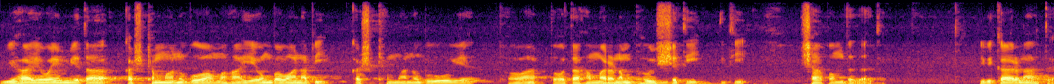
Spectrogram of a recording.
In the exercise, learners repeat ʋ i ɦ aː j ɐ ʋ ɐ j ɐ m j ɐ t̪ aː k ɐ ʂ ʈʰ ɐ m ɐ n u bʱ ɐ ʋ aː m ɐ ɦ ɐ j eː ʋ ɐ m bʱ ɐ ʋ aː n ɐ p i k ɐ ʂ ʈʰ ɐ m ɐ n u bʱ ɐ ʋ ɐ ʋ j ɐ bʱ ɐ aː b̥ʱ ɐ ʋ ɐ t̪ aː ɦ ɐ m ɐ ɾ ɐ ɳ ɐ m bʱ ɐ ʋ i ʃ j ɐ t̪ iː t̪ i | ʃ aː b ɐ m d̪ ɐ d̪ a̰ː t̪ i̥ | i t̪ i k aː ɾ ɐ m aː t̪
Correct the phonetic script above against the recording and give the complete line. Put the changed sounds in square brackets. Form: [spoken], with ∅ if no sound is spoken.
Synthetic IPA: ʋ i ɦ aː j ɐ ʋ ɐ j ɐ m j ɐ t̪ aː k ɐ ʂ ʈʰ ɐ m ɐ n u bʱ ɐ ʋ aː m ɐ ɦ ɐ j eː ʋ ɐ m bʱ ɐ ʋ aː n ɐ p i k ɐ ʂ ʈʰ ɐ m ɐ n u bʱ ɐ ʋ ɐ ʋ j ɐ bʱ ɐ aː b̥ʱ ɐ ʋ ɐ t̪ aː ɦ ɐ m ɐ ɾ ɐ ɳ ɐ m bʱ ɐ ʋ i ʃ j ɐ t̪ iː t̪ i | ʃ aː [p] ɐ m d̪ ɐ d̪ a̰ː t̪ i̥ | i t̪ i k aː ɾ ɐ [ɳ] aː t̪

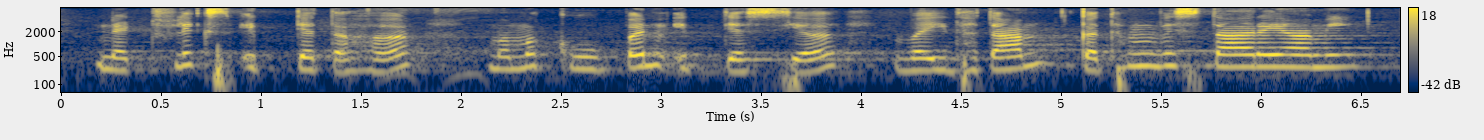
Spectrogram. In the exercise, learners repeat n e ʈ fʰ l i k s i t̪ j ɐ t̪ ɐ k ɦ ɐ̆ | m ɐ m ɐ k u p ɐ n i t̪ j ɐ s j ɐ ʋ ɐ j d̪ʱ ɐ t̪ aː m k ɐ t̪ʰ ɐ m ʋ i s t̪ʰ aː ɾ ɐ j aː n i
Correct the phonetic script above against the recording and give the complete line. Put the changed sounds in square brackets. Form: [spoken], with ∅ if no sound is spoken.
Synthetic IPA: n e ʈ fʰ l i k s i t̪ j ɐ t̪ ɐ [∅] ɦ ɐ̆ | m ɐ m ɐ k [uː] p ɐ n i t̪ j ɐ s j ɐ ʋ ɐ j d̪ʱ ɐ t̪ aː m k ɐ t̪ʰ ɐ m ʋ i s [t̪] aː ɾ ɐ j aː [m] i

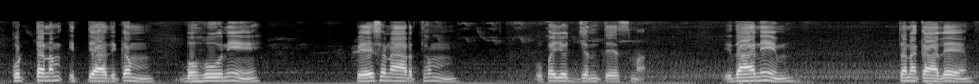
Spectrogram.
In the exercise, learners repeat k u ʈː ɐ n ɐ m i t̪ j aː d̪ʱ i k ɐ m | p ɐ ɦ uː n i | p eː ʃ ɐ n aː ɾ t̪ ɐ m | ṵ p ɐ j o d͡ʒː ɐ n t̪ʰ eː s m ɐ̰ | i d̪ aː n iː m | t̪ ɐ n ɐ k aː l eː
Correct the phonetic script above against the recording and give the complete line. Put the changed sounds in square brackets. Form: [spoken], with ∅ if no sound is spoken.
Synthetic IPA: k u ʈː ɐ n ɐ m i t̪ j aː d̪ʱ i k ɐ m | [b] ɐ ɦ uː n i | p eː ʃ ɐ n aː ɾ [t̪ʰ] ɐ m | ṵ p ɐ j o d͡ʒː ɐ n [t̪] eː s m ɐ̰ | i d̪ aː n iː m | t̪ ɐ n ɐ k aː l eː

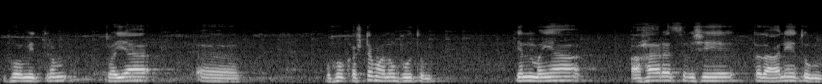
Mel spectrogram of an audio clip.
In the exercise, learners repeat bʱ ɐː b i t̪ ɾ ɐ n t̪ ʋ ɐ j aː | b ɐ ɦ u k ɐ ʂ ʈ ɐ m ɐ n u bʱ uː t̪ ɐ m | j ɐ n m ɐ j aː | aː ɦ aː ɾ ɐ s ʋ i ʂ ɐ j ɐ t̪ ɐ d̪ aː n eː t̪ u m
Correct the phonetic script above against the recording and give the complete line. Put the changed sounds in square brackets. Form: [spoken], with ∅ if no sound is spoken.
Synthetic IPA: bʱ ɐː [m] i t̪ ɾ ɐ [m] t̪ ʋ ɐ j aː | b ɐ ɦ u k ɐ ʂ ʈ ɐ m ɐ n u bʱ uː t̪ ɐ m | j ɐ n m ɐ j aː | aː ɦ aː ɾ ɐ s ʋ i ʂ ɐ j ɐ t̪ ɐ d̪ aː n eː t̪ u m

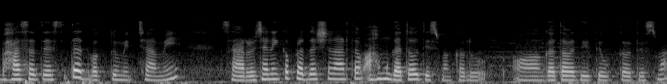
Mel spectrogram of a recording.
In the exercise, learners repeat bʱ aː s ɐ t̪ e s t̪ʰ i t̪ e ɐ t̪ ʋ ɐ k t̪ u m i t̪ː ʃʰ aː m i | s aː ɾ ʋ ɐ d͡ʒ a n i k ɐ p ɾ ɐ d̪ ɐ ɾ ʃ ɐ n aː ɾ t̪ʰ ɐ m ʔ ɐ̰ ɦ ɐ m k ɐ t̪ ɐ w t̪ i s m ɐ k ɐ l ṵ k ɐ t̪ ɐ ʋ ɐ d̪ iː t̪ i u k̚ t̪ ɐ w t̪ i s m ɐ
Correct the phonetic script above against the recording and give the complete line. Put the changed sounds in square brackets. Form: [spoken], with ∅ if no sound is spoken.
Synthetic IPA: bʱ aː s ɐ t̪ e s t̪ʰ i t̪ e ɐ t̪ ʋ ɐ k t̪ u m i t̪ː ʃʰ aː m i | s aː ɾ ʋ ɐ d͡ʒ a n i k ɐ p ɾ ɐ d̪ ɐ ɾ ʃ ɐ n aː ɾ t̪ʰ ɐ m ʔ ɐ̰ ɦ ɐ m [ɡ] ɐ t̪ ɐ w t̪ i s m ɐ k ɐ l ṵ [ɡ] ɐ t̪ ɐ ʋ ɐ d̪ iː t̪ i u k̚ t̪ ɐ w t̪ i s m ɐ

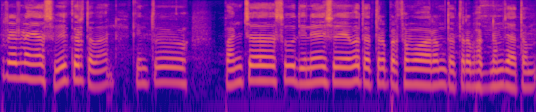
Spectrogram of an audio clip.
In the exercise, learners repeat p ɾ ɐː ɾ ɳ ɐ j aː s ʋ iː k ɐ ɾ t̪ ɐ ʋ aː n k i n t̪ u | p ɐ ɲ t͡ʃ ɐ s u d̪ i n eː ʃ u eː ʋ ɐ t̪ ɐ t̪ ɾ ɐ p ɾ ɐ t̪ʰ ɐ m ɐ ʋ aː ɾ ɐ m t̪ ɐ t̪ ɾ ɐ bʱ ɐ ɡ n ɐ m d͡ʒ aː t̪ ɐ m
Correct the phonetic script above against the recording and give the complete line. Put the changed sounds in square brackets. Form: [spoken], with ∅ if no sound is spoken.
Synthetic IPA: p ɾ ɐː ɾ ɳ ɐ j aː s ʋ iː k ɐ ɾ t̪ ɐ ʋ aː n k i n t̪ u | p ɐ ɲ t͡ʃ ɐ s u d̪ i n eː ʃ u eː ʋ ɐ t̪ ɐ t̪ ɾ ɐ p ɾ ɐ t̪ʰ ɐ m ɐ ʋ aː ɾ ɐ m t̪ ɐ t̪ ɾ ɐ bʱ ɐ ɡ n ɐ m d͡ʒ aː t̪ ɐ m

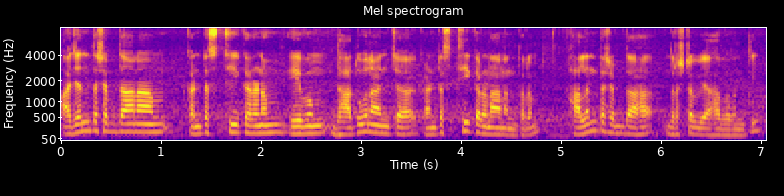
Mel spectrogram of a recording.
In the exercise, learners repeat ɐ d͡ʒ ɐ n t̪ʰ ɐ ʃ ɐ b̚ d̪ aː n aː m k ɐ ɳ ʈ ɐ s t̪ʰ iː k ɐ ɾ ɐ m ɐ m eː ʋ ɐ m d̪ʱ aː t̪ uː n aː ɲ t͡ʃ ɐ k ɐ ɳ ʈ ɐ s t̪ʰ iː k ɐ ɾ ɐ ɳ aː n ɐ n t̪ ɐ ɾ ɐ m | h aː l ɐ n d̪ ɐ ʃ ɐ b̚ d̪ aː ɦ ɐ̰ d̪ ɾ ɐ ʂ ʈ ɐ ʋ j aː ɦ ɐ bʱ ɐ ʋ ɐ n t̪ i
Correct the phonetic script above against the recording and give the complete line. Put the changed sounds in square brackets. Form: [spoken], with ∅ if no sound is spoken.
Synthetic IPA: ɐ d͡ʒ ɐ n [t̪] ɐ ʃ ɐ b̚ d̪ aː n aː m k ɐ ɳ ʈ ɐ s t̪ʰ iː k ɐ ɾ ɐ [ɳ] ɐ m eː ʋ ɐ m d̪ʱ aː t̪ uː n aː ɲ t͡ʃ ɐ k ɐ ɳ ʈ ɐ s t̪ʰ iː k ɐ ɾ ɐ ɳ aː n ɐ n t̪ ɐ ɾ ɐ m | h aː l ɐ n [t̪] ɐ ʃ ɐ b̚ d̪ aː ɦ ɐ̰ d̪ ɾ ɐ ʂ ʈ ɐ ʋ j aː ɦ ɐ bʱ ɐ ʋ ɐ n t̪ i

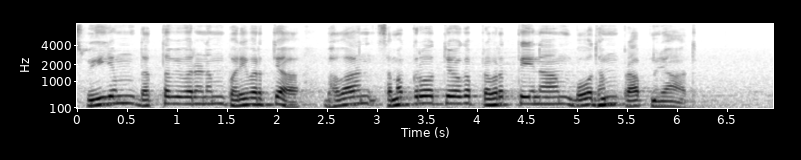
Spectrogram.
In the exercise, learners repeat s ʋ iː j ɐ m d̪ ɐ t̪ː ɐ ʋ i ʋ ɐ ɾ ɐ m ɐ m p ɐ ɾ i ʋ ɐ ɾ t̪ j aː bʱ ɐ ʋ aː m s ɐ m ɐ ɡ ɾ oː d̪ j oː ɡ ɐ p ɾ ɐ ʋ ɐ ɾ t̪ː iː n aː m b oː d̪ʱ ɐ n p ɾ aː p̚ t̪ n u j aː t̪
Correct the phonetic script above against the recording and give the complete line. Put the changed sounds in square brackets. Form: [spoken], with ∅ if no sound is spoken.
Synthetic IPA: s ʋ iː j ɐ m d̪ ɐ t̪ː ɐ ʋ i ʋ ɐ ɾ ɐ [ɳ] ɐ m p ɐ ɾ i ʋ ɐ ɾ t̪ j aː bʱ ɐ ʋ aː [n] s ɐ m ɐ ɡ ɾ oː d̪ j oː ɡ ɐ p ɾ ɐ ʋ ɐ ɾ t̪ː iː n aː m b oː d̪ʱ ɐ [m] p ɾ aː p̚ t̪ n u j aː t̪

